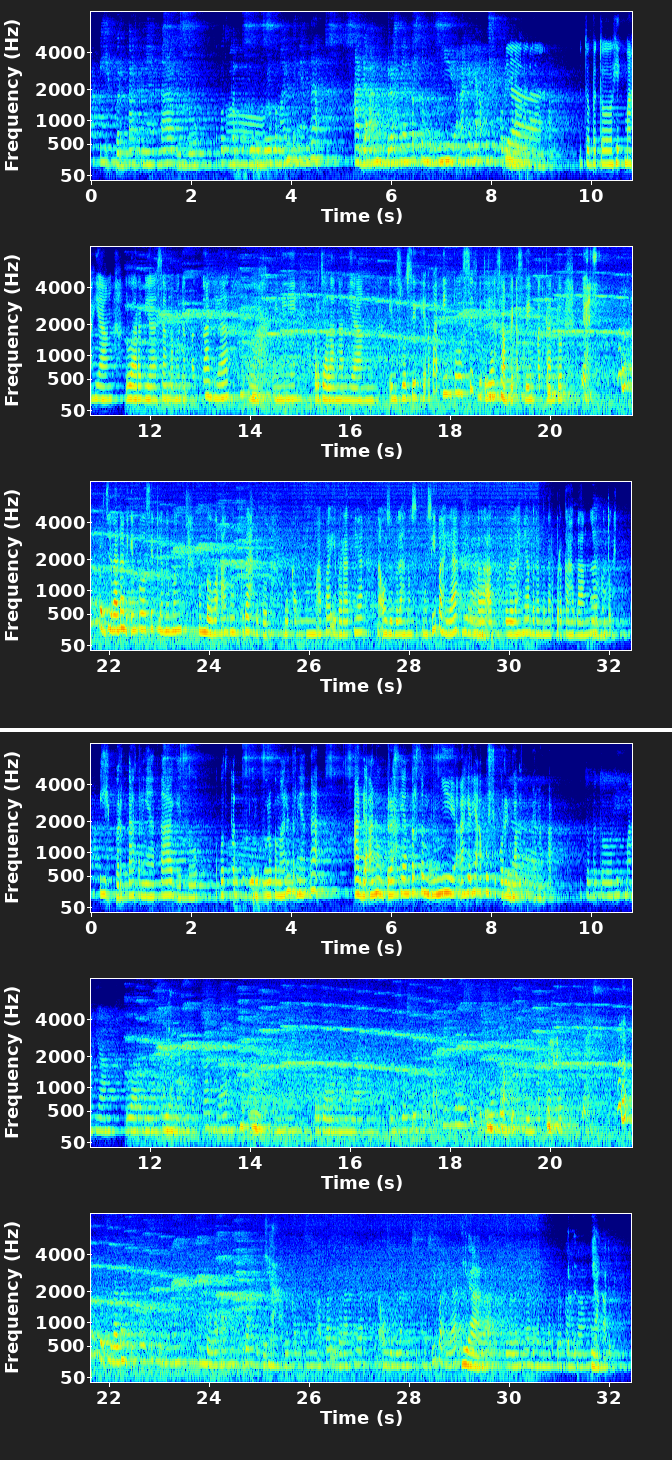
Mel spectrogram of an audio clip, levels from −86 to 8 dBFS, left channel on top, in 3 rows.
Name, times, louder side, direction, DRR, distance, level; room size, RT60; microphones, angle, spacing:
voice 1, 0.2-2.1 2.6-4.5 5.3-9.2 12.3-12.8 13.8-14.3 18.7-19.1 19.9-20.2 21.3-21.5 25.1-25.5 29.0-29.5 31.6-32.0, right 5 dB, 85° right, 8 dB, 0.5 m, -28 dB
Frog, 1.2-2.6 3.0-3.9 4.7-5.3 5.8-6.1 6.4-7.3, right 4 dB, 50° right, 1.0 m, -47 dB
voice 2, 2.7-3.5 8.3-9.0 9.9-12.7 13.1-21.0 21.8-32.0, left 7 dB, 80° left, 13 dB, 0.3 m, -29 dB
sound 1, 11.5-24.8, right 1 dB, 65° right, 2.2 m, -37 dB
sound 2, 13.8-30.6, left 1 dB, 10° left, 0.4 m, -43 dB
15.5 x 5.1 x 3.8 m, 2.8 s
head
